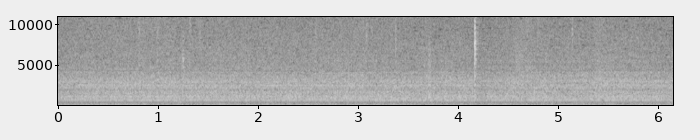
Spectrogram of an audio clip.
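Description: Kitchen range-hood exhaust fan running over a gas stove: a steady machine hum with a hiss, unchanging throughout, with one faint click about four seconds in.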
